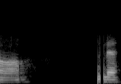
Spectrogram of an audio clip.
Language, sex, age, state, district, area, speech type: Assamese, male, 18-30, Assam, Darrang, rural, conversation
